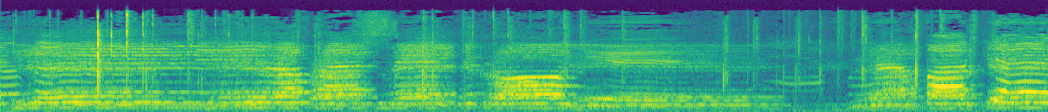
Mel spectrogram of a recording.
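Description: A choir singing together in long, held notes. The singing eases off briefly past the middle, then comes back stronger near the end. Thin, sharp clicks are scattered through it.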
